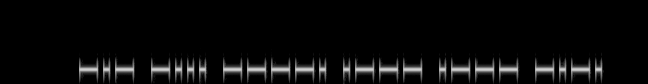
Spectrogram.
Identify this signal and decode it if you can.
Morse code, heard as a keyed tone, about 20 wpm, 700 Hz. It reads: KB9JJC
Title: USA Call Signs - 4x Character Spacing - 20wpm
